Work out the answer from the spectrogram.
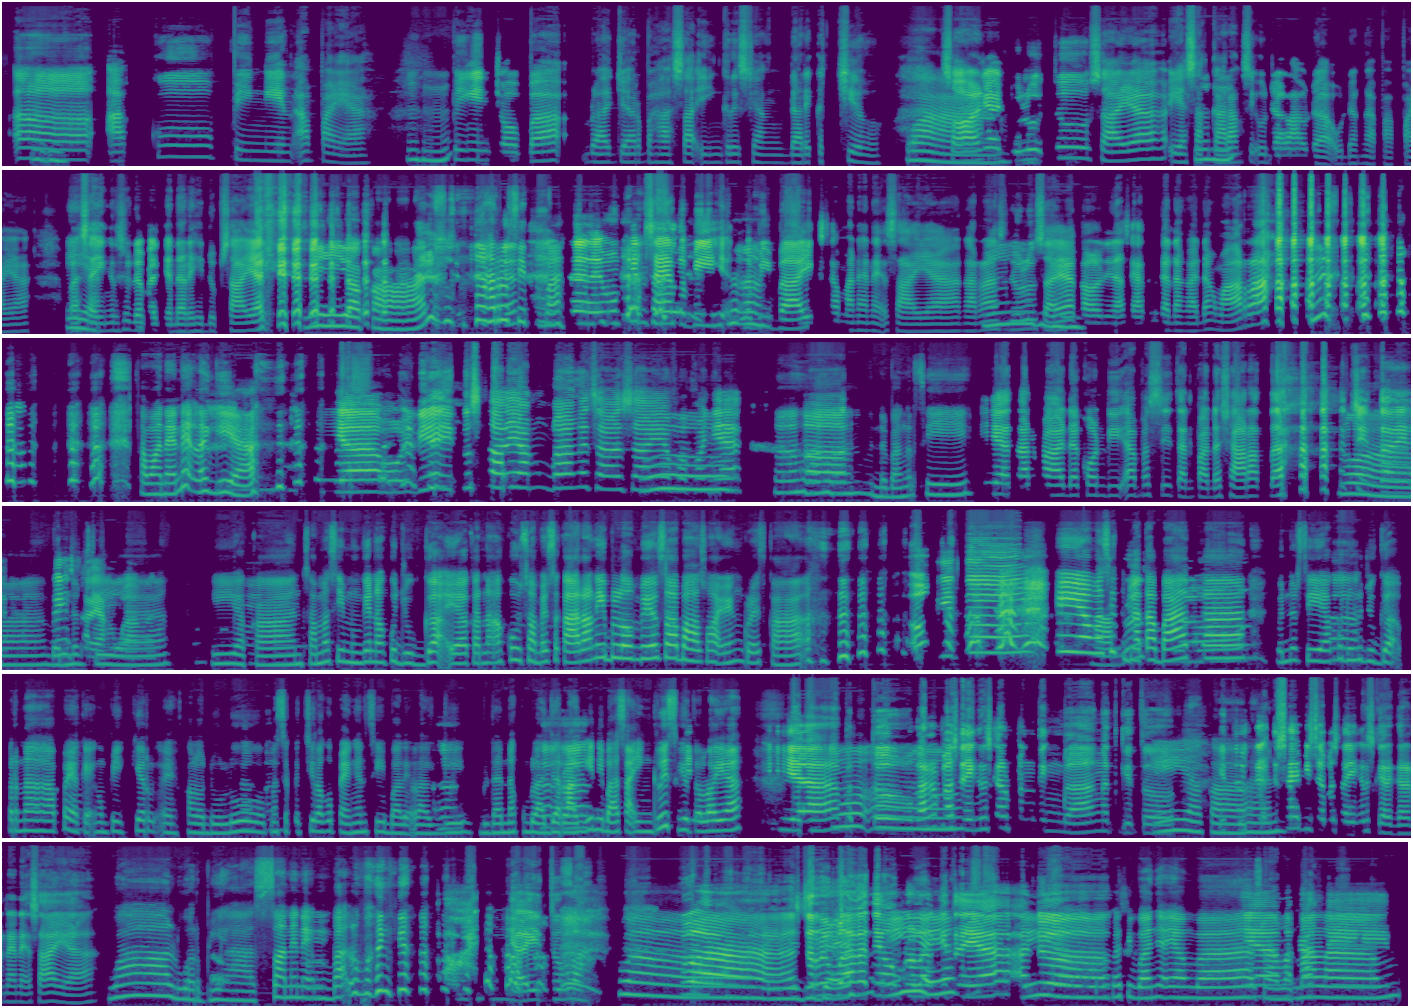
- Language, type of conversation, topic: Indonesian, unstructured, Apa kenangan masa kecil yang paling berkesan bagimu?
- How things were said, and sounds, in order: teeth sucking; other background noise; drawn out: "Wah"; laugh; chuckle; laughing while speaking: "harus"; chuckle; "karena" said as "karnas"; mechanical hum; laugh; laugh; static; drawn out: "Wah"; laugh; distorted speech; put-on voice: "belum bisa bahasa Inggris Kak"; laugh; drawn out: "Heeh"; laughing while speaking: "lupanya"; laugh; drawn out: "Wah"; drawn out: "Wah"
